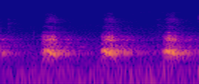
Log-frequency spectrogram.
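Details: ['Dog that barks from morning to night whenever children or another dog run past; three evenly spaced, hoarse barks, roughly half a second apart.']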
